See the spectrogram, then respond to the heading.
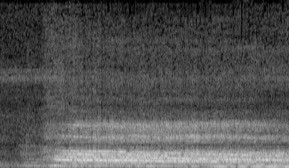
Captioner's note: loud sighing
